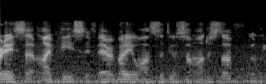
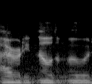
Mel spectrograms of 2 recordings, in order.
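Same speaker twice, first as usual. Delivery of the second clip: hushed, half-whispered stage whisper; 4 semitones lower, 7 dB quieter than usual. Voicing a character looking out a window: half-whispering in character. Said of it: "like whispering".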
